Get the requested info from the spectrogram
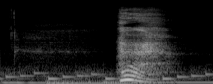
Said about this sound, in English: Another yawn.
